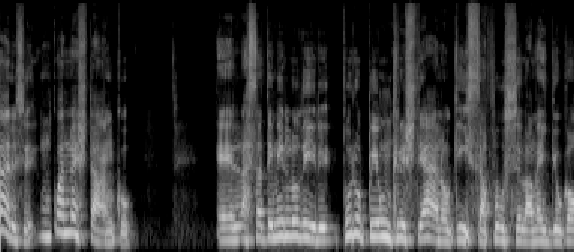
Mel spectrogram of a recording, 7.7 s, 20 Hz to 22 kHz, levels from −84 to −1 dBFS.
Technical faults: none

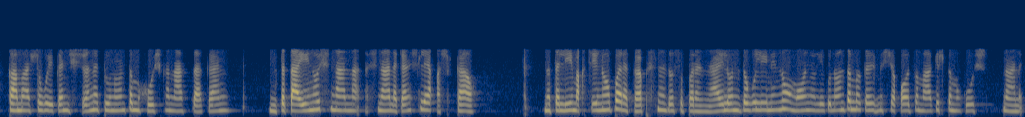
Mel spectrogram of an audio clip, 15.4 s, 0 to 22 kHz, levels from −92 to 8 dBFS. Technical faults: none

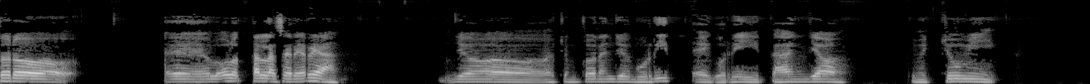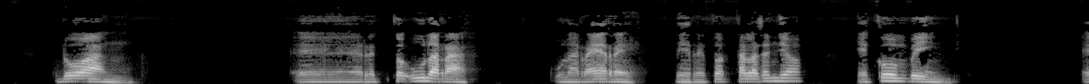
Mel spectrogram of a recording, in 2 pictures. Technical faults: MP3 compression

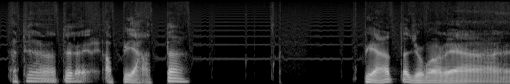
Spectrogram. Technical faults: converter idle tones

